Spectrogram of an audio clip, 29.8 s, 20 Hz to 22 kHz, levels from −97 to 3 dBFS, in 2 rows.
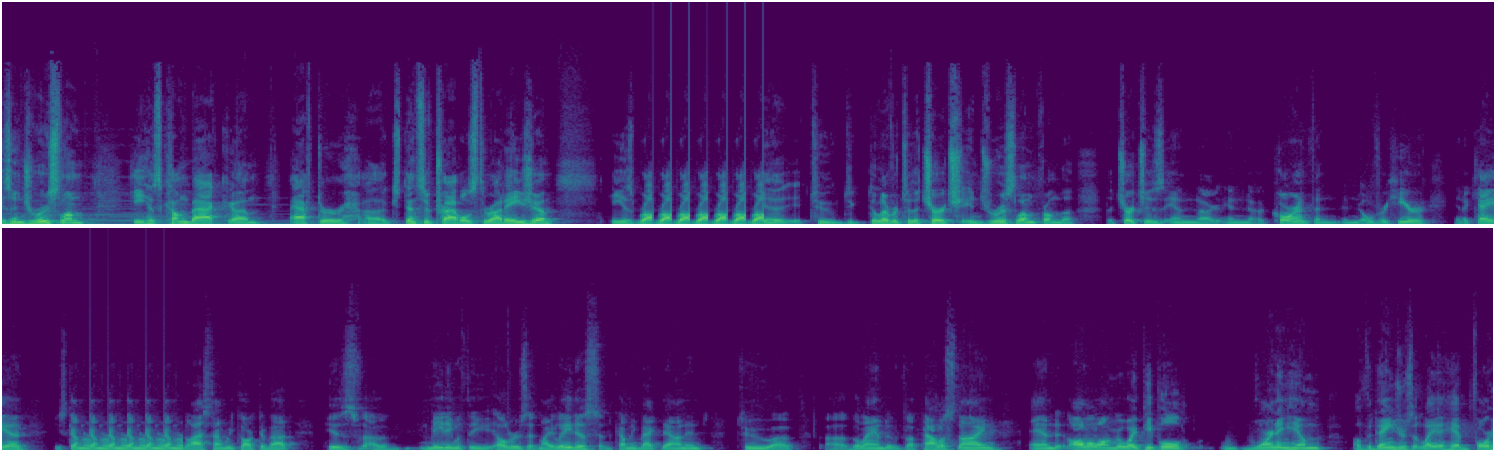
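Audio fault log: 6.50–7.62 s and 15.79–16.72 s, system hang loop: the playback system froze while the hardware kept replaying its ring buffer, so one 186 ms slice repeats exactly, six times and then five, at about 5.4 per second. This fits an 8192-sample buffer. The long loop gives a machine-gun stutter rather than a buzz, and about a second of audio is lost each time. The waveform shows identical repeating blocks, and the spectrogram shows vertical seams at each restart.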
